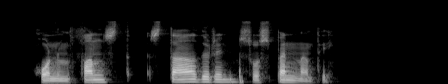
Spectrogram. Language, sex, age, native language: Icelandic, male, 20-29, Icelandic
